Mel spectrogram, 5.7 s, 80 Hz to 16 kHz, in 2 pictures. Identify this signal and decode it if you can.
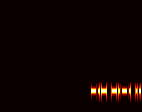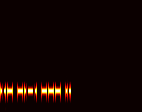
Morse code, heard as a keyed tone, about 36 wpm, 700 Hz. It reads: KC4COI
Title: USA Call Signs - 6 Characters - Repeated 2x - 35wpm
